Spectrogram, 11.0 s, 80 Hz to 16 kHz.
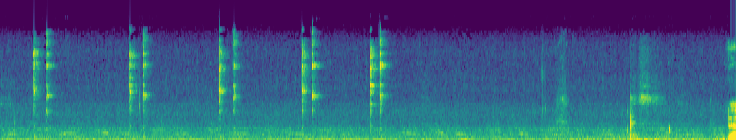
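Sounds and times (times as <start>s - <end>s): low steady hum: 0.0s - 11.0s
short light clicks in pairs: 1.9s - 2.3s, 4.5s - 4.8s, 5.5s - 5.8s.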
